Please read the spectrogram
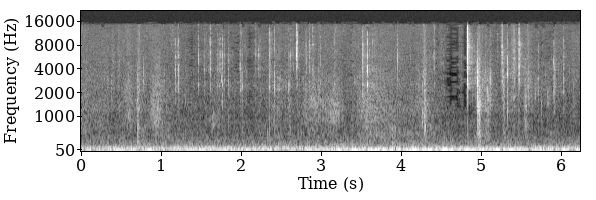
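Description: Low steady rumble of room tone with scattered faint clicks and rustles of small handling movements.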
